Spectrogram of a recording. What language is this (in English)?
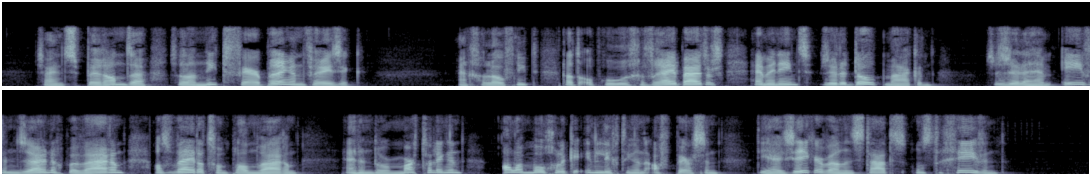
Dutch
